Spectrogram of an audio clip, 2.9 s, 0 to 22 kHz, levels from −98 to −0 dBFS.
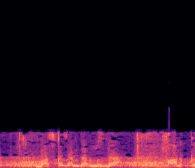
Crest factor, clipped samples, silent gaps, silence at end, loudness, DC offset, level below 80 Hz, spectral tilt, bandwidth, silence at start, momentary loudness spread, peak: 12 dB; under 0.1%; none; 0 s; -18 LUFS; under 0.1%; -46 dBFS; -3.5 dB/octave; 5 kHz; 0 s; 4 LU; -6 dBFS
